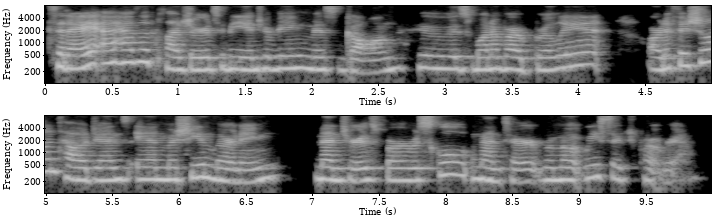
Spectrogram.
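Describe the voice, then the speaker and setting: A woman's voice: fairly high pitch, a little fast, few pauses, darkish tone. A young woman working as an intern, politely reading prepared interview questions.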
